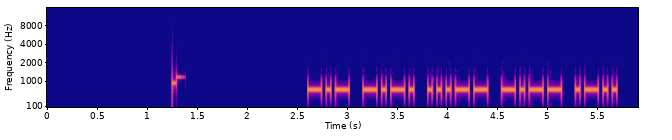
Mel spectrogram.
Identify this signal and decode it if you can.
Morse code, heard as a keyed tone, about 26 wpm, 700 Hz. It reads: KC3YL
